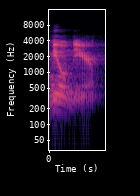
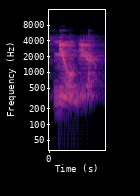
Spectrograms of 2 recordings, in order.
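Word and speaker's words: Mjölnir: around with this big hammer which is called mule near do not get confused by the spelling that is how he pronounced is mule near yep unit his mighty hammer and you know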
